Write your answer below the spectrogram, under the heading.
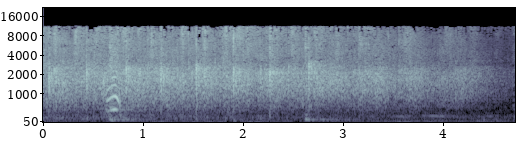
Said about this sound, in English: Round of applause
